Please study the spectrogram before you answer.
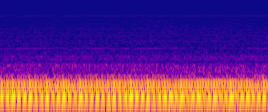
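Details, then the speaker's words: Engine after a tune-up and exhaust leak fix: steady, even low rumble with no ticking or puffing; idle holds smooth and steady, exhaust side sounds sealed and healthy. "i'ma let y'all listen y'all tell me how it sounds sounded real healthy to me"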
